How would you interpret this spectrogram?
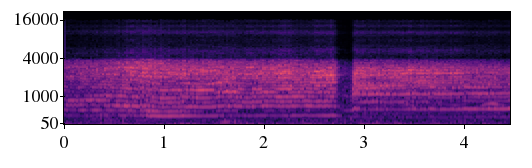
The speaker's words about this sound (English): And there's the sound of the 500 Suzuki. And he's got the road to himself.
